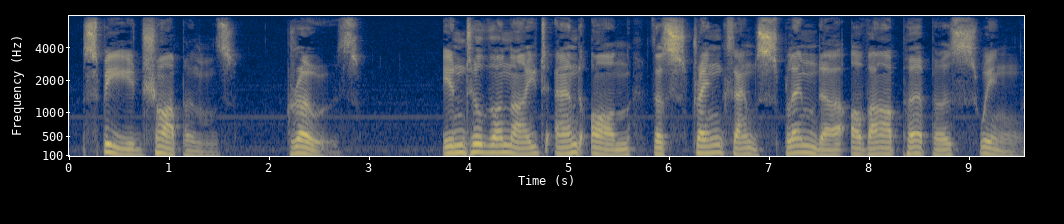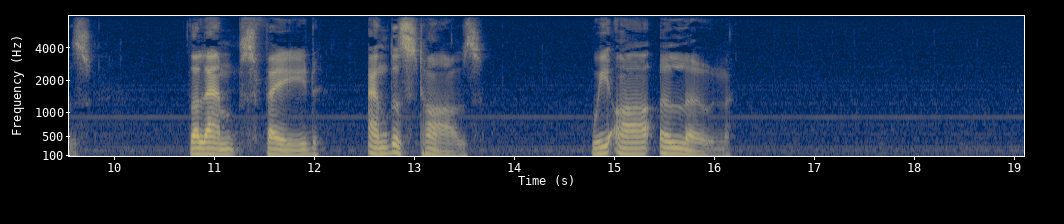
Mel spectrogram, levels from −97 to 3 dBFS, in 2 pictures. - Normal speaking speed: No, slow, 80 wpm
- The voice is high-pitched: No, low, 125 Hz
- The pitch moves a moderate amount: Yes, average, 4.0 semitones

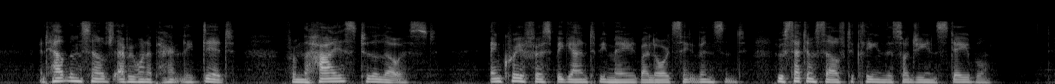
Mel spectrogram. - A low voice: Yes, low, 110 Hz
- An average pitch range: Yes, average, 3.3 semitones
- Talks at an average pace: Yes, average, 170 wpm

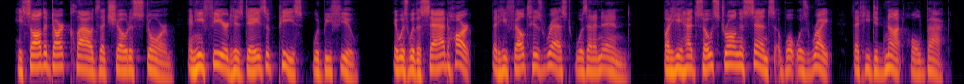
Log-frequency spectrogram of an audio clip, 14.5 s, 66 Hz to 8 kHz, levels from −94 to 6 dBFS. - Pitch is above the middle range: No, medium, 150 Hz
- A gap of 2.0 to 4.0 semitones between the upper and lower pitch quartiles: Yes, average, 3.3 semitones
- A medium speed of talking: No, fast, 210 wpm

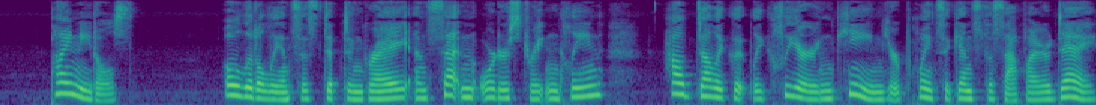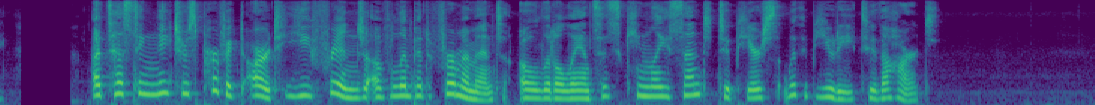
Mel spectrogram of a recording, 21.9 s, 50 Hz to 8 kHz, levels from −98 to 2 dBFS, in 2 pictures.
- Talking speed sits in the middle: No, slow, 130 wpm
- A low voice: No, high, 190 Hz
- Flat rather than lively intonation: No, wide, 5.5 semitones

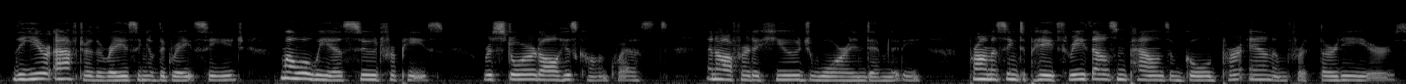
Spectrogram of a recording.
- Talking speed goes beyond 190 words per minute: No, average, 150 wpm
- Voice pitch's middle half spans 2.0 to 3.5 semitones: Yes, average, 2.8 semitones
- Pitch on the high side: Yes, high, 205 Hz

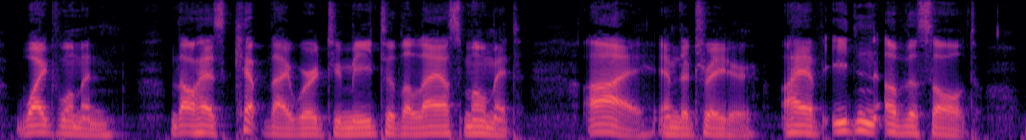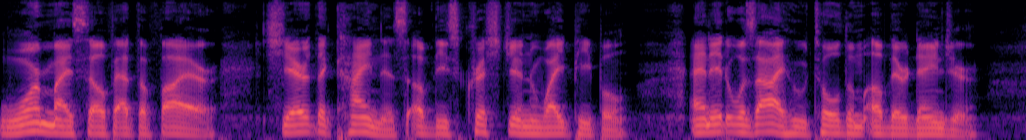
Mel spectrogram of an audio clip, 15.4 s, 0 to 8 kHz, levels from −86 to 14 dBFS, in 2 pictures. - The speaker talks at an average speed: Yes, average, 180 wpm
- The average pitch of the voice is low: Yes, low, 100 Hz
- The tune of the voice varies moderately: Yes, average, 3.9 semitones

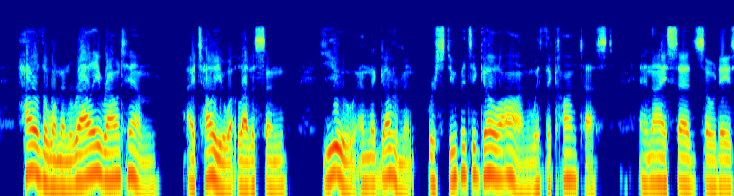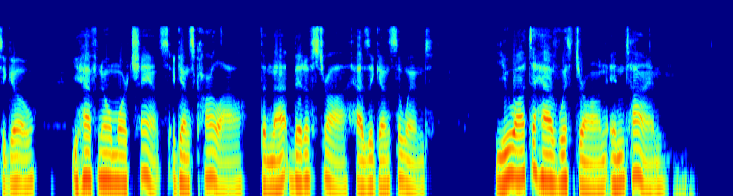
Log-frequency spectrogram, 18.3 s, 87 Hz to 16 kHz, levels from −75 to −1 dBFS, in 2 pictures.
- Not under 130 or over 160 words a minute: No, average, 170 wpm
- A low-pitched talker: Yes, low, 125 Hz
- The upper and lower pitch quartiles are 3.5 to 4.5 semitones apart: Yes, average, 3.8 semitones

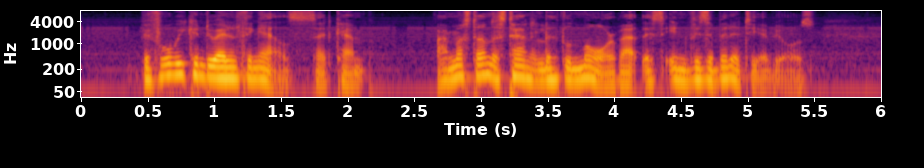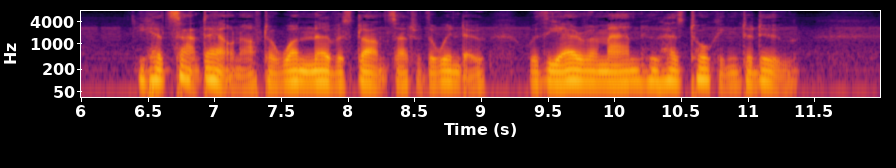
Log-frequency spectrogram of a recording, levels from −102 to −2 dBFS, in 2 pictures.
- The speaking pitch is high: No, very low, 95 Hz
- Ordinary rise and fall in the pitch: Yes, average, 4.0 semitones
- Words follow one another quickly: Yes, fast, 210 wpm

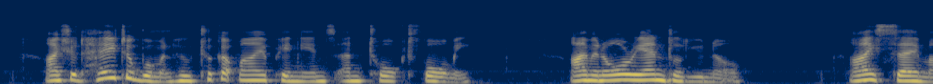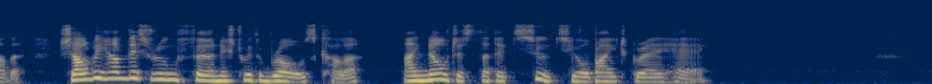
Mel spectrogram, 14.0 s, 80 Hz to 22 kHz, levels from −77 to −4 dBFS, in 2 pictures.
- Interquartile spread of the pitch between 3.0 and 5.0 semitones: Yes, average, 3.8 semitones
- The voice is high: Yes, high, 200 Hz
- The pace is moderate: Yes, average, 170 wpm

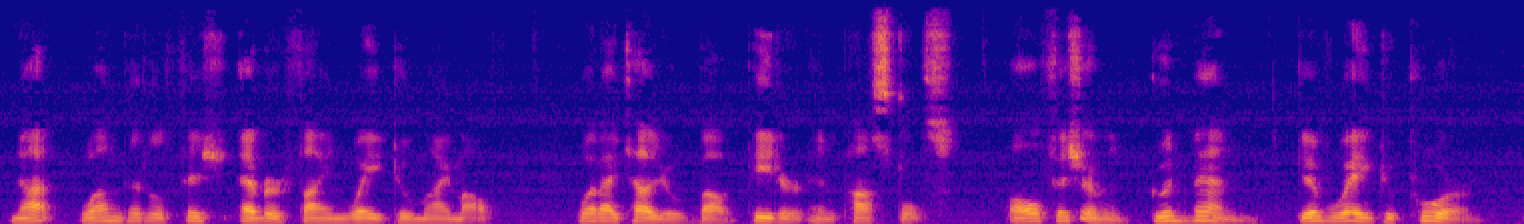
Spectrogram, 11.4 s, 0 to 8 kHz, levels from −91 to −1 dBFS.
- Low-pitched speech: Yes, low, 120 Hz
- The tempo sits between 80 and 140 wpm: Yes, slow, 135 wpm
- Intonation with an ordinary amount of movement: Yes, average, 4.4 semitones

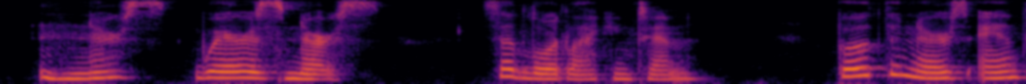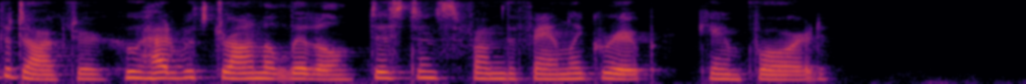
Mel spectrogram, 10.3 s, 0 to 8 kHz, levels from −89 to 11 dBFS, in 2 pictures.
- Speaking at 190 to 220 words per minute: No, average, 145 wpm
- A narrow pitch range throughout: No, average, 3.7 semitones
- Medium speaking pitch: No, high, 195 Hz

